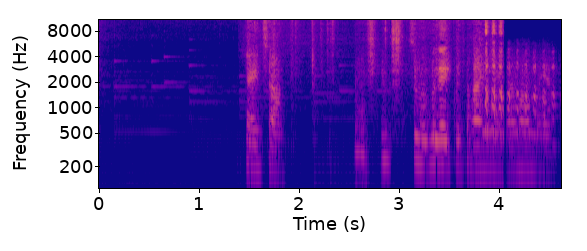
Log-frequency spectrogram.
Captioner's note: laugh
